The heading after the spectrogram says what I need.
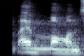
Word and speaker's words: Mons: at your stall called Mong cheesemonger. I'm probably butchering the accents here. Yeah. No, no, it's Mons. You can pronounce the S.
